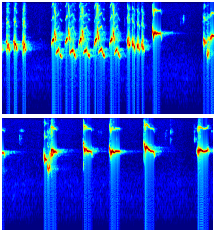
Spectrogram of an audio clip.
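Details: Northern mockingbird singing: a quick burst of three high chirps, then rapid runs of repeated doubled, slurred notes, followed by single sharp chirps spaced about half a second apart, against a silent background.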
